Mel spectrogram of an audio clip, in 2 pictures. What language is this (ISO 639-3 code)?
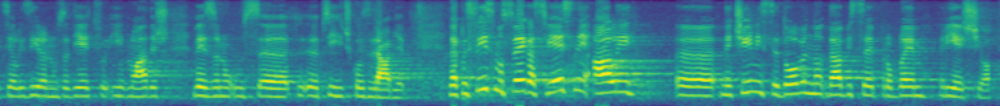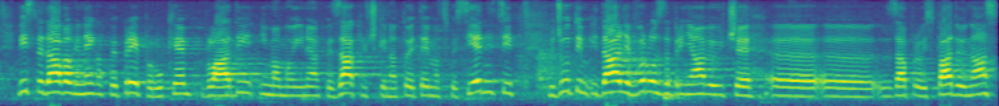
hrv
